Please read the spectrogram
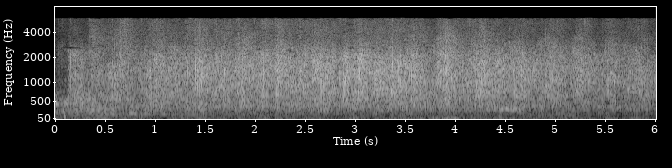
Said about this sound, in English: That's a good place for a hand clap and an amen. Come on.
